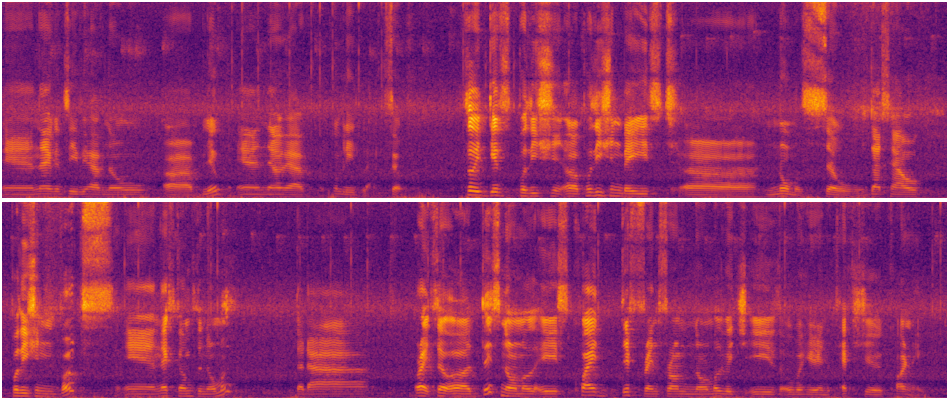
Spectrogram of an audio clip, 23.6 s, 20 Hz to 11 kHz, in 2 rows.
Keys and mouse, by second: 0.0 q, 1.3 g, 8.3 middle click, 13.2 shift+z, 14.6-16.6 drag, 15.3 shift+z, 20.4 shift+a.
